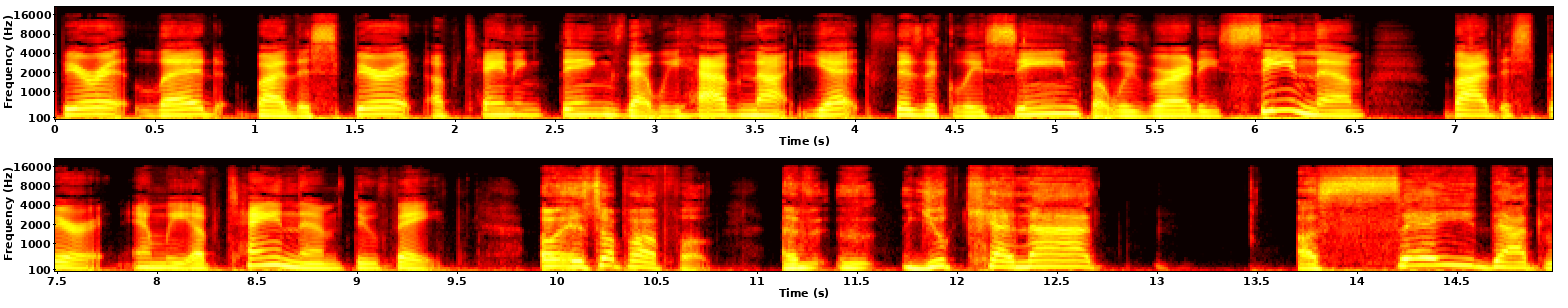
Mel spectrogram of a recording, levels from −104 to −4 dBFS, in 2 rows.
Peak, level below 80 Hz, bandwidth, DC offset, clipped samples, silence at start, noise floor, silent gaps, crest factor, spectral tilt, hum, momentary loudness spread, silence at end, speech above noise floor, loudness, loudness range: -2 dBFS; -40 dBFS; 16.5 kHz; under 0.1%; under 0.1%; 0 s; -59 dBFS; none; 22 dB; -4 dB/octave; none; 7 LU; 0 s; 36 dB; -23 LUFS; 3 LU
